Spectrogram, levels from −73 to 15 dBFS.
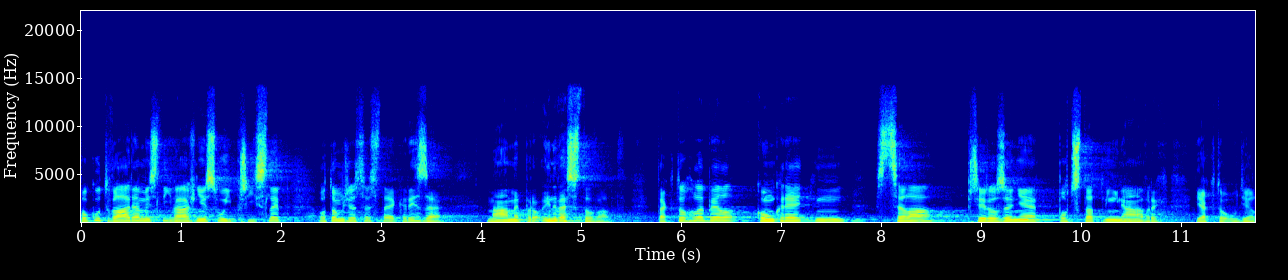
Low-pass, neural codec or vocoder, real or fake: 14.4 kHz; none; real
